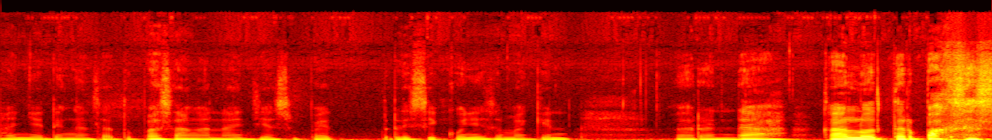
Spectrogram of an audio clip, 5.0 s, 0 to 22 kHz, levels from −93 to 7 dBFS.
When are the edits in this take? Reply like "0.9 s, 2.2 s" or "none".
4.0 s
